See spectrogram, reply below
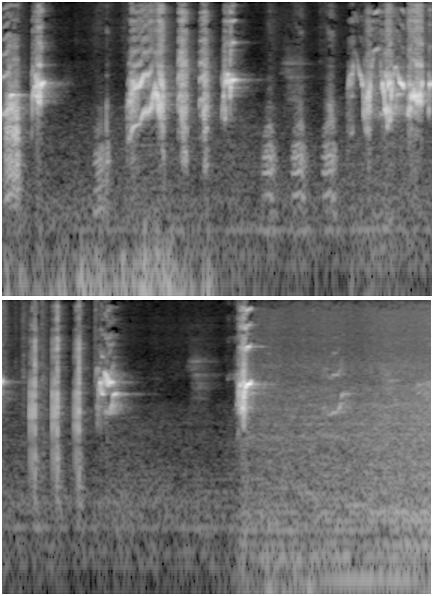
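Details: Starling song played as a lure to make silent starlings sing and call back: scattered harsh chattering notes and squeaky whistles, uneven in rhythm, with quiet gaps and one sharp whistle near the end before faint background hiss.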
